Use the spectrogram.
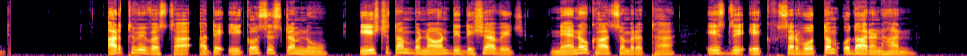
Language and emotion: Punjabi, neutral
